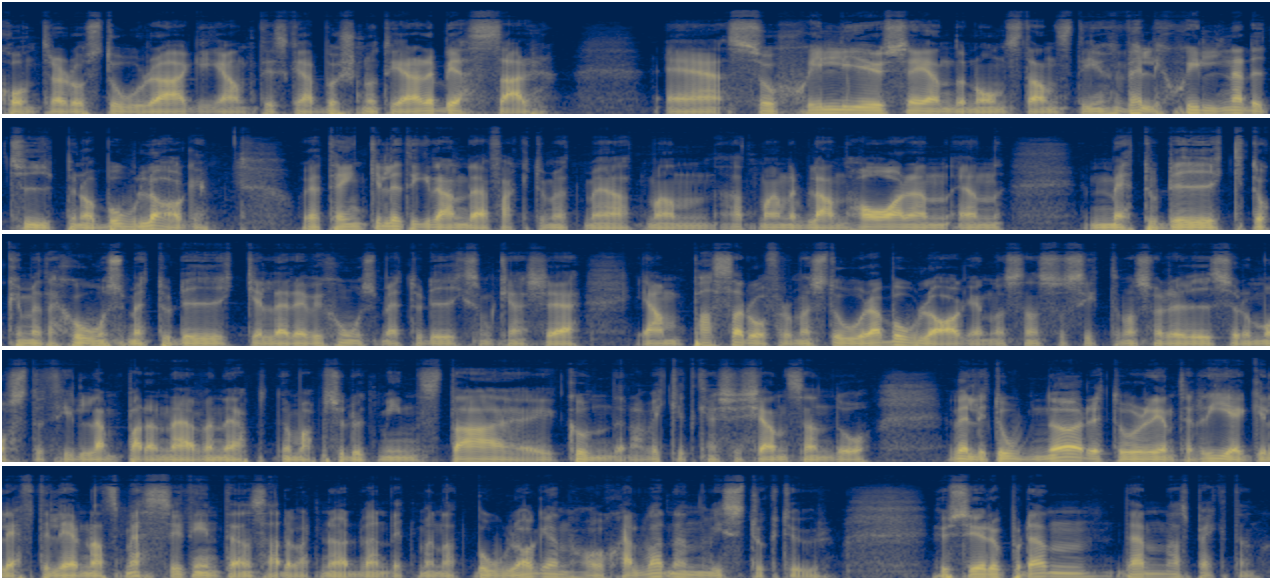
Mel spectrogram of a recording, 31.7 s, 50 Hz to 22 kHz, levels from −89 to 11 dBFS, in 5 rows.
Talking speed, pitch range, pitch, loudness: 185 wpm, 75-85 Hz, 80 Hz, -19 LUFS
